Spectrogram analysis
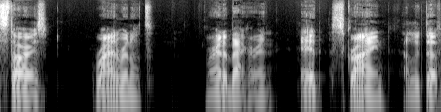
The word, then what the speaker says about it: Skrein: Anyway, it stars Ryan Reynolds, Miranda Baccarin, Ed Skrein.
